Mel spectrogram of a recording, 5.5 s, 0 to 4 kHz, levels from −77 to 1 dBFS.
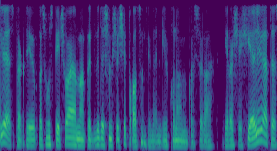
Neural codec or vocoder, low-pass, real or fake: codec, 16 kHz, 1 kbps, X-Codec, HuBERT features, trained on general audio; 3.6 kHz; fake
